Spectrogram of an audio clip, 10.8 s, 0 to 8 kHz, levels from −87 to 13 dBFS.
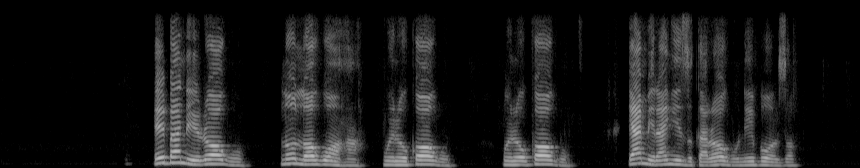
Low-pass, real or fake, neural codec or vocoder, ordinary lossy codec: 7.2 kHz; real; none; none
